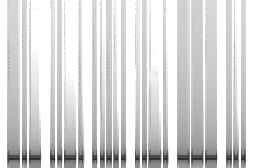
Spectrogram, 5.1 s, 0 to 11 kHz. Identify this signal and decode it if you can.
Morse code, heard as a keyed tone, about 17 wpm, 700 Hz. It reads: KF5FOS
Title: USA Call Signs - 6 Characters - Repeated 3x - 17wpm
